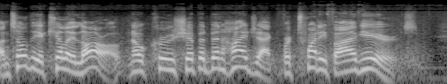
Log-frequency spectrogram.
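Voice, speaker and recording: The pitch swings very widely at a fairly quick pace, with noticeable background noise. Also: man. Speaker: TV news reporter. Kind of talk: TV news report narration.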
